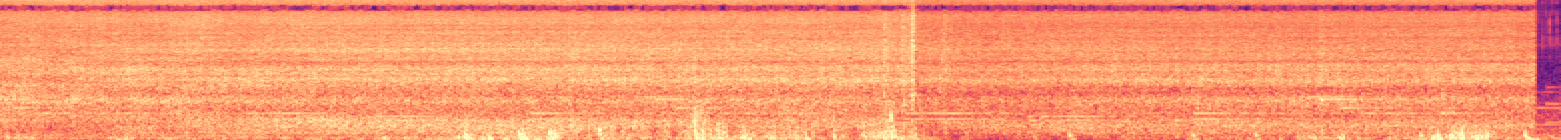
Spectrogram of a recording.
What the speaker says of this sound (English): Now we're gonna fill it with water.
